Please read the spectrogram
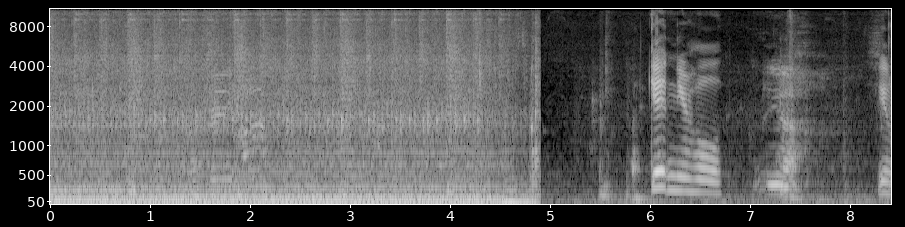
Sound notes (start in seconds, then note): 7.1 laugh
